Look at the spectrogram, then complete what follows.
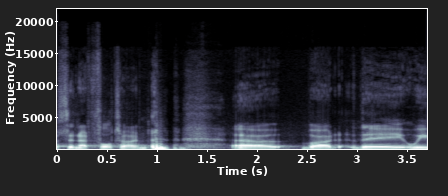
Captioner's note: chuckles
